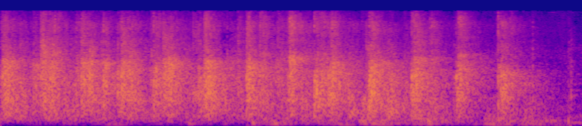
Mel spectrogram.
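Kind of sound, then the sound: crowd, warm applause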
